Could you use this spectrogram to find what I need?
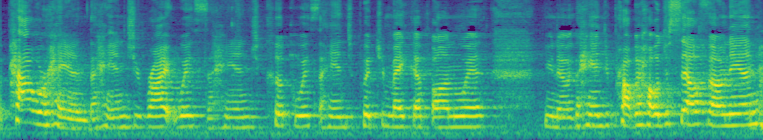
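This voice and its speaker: A woman speaks at a moderate pace with a fairly high pitch, an animated tone and big swings in loudness. Audible room echo and noticeable background noise surround her voice. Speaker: keynote speaker and life coach. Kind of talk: keynote speech. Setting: stage with audience. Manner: conversational, animated.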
